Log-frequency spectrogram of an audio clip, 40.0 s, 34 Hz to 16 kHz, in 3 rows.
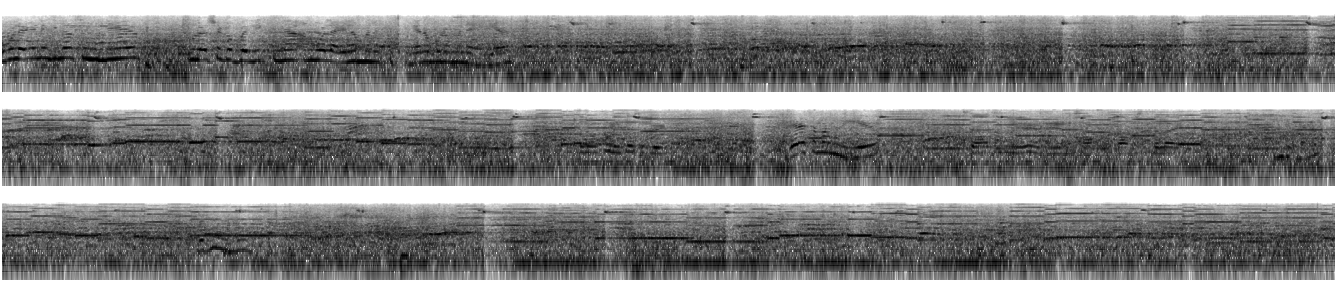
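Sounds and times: electronic tones and jingles: 11.8 - 30.4, 31.1 - 39.9.

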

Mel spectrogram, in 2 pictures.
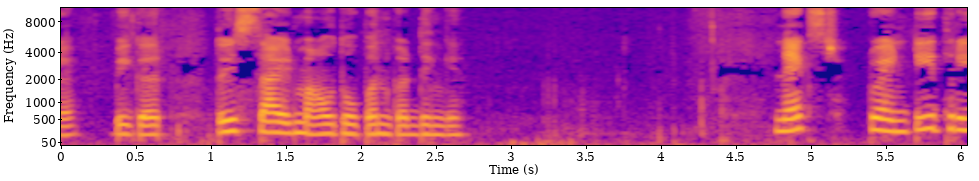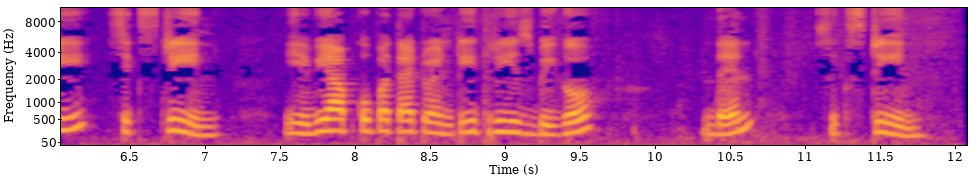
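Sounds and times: woman speaking: 0.0 - 2.8, 4.8 - 9.7, 10.3 - 12.0.

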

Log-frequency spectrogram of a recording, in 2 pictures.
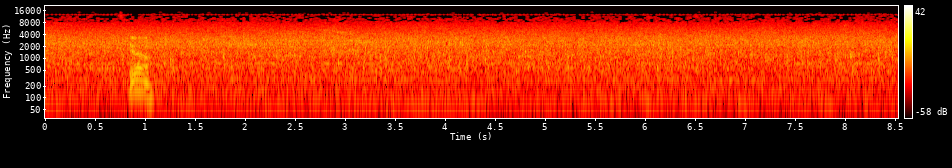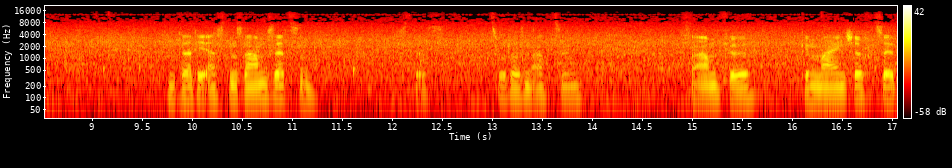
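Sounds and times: forest ambience rushing noise: 0.0 - 17.0.

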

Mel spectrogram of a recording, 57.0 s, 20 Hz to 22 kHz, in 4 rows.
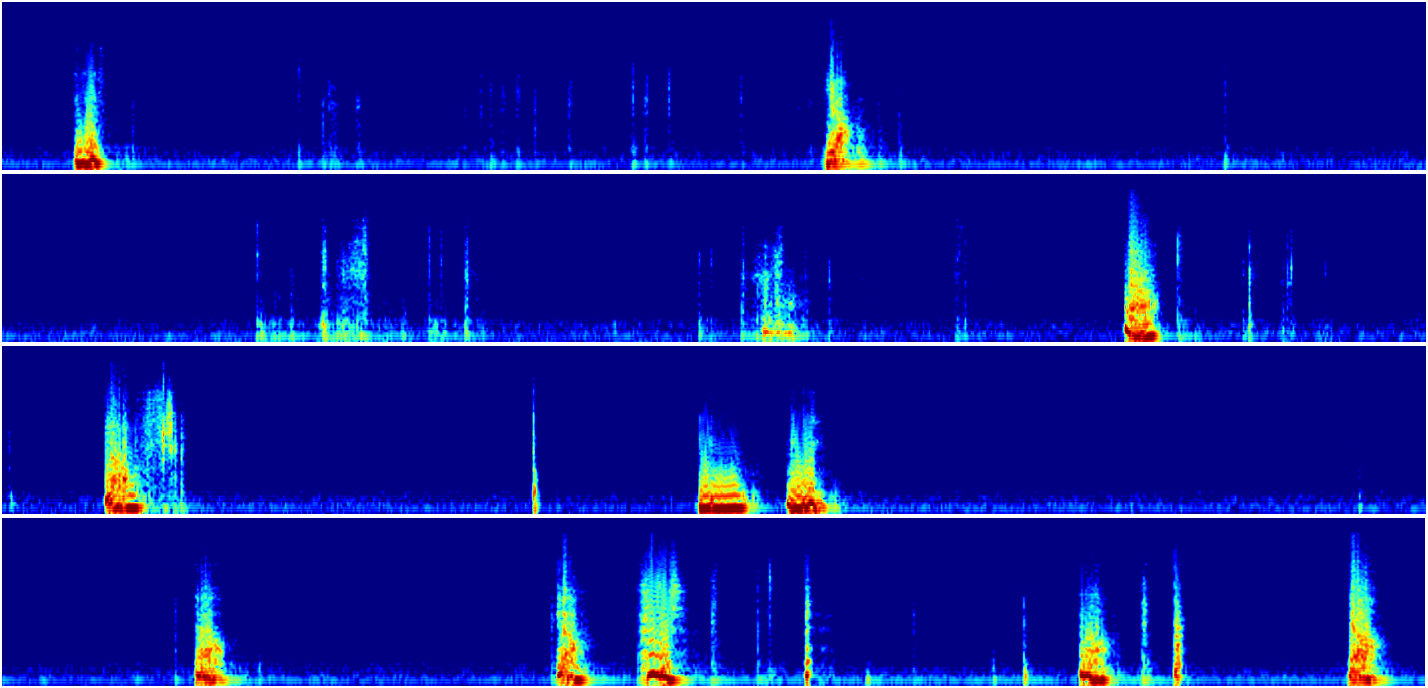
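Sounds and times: low electrical buzz: 0.0 - 56.9
steady low hum: 0.0 - 56.9.

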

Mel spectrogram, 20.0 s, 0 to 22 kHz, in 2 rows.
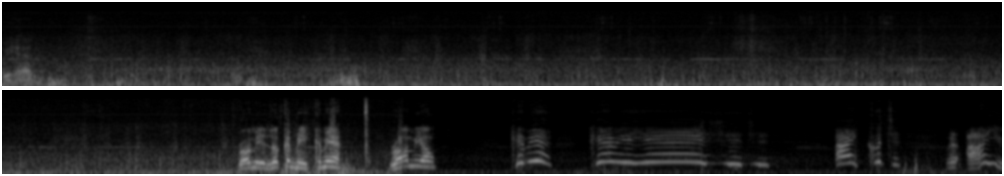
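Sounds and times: footsteps crunching through snow: 0.0 - 13.2.

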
